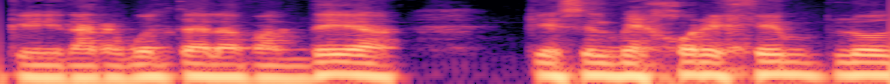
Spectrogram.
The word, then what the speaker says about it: Vendée: francesa en español, porque si lo pronunciamos en francés, y tal como lo pronuncian los franceses, que cambian el sonido de las vocales, ellos dicen la Vendée, aunque lo podamos leer Vendée.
